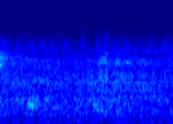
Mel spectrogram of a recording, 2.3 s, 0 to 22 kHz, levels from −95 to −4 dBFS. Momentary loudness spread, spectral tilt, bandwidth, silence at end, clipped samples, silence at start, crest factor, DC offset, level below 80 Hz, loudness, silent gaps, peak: 3 LU; -1 dB/octave; 16 kHz; 0 s; under 0.1%; 0 s; 18 dB; under 0.1%; under -90 dBFS; -65 LUFS; none; -48 dBFS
